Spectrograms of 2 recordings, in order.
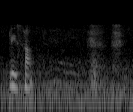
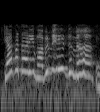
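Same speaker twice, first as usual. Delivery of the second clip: real tears, voice rising high as she cries; crying; 7 semitones higher than usual. Real, not acted. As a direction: speak through genuine crying. Host breaks down hearing abuse.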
